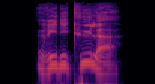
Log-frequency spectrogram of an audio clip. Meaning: 1. comparative degree of ridikül 2. inflection of ridikül: strong/mixed nominative masculine singular 3. inflection of ridikül: strong genitive/dative feminine singular
- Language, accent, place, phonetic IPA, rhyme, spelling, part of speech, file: German, Germany, Berlin, [ʁidiˈkyːlɐ], -yːlɐ, ridiküler, adjective, De-ridiküler.ogg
